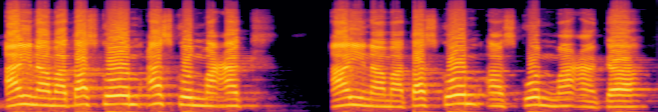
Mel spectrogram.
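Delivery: slow booming classroom chant; loud recitation. Shown as a demonstration. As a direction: proclaim it to the whole class, drawn out. Teacher declaims the Arabic example.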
